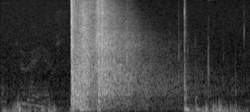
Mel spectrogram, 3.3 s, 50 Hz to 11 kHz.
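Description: A single sharp, loud pistol shot from a CZ SP01 firing Winchester White Box 115gr rounds, followed by a decaying echo and a smaller click or thump about a second and a half later.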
